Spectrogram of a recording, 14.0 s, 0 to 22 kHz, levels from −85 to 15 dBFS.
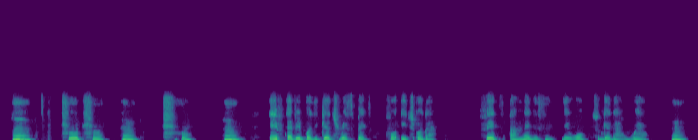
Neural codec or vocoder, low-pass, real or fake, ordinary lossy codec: none; 7.2 kHz; real; Opus, 32 kbps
